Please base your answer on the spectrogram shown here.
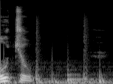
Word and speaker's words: Usu: constelación Draco la cual se llama usu pronunciado correctamente como uchu pero numerosos conflictos que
